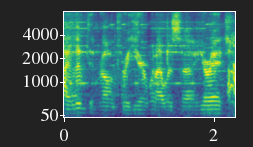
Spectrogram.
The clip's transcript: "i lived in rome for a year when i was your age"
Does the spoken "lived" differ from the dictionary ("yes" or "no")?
no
